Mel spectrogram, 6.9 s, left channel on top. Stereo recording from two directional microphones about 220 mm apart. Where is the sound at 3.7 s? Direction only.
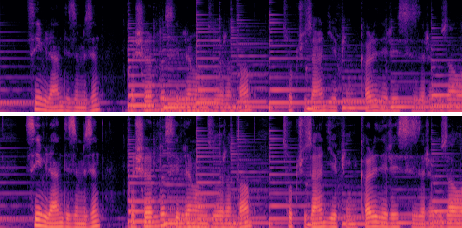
Centre (ahead or behind).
